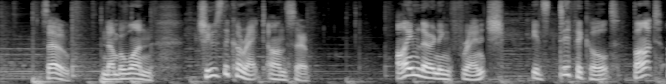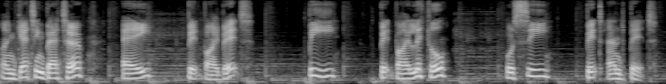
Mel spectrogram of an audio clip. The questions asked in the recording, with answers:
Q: I'm learning French. It's difficult, but I'm getting better.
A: And the answer is A, bit by bit.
